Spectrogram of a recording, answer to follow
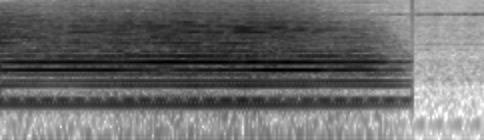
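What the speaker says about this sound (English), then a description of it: "I hear that train is gonna be coming around for here" A Metrolink train in the Roblox game RO-Scale sounds a loud, sustained multi-tone horn for about two seconds, then cuts off abruptly, leaving only faint background hum; no voices.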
